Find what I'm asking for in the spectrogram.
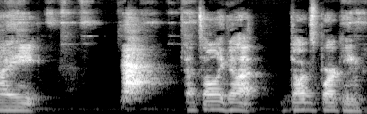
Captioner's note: dog barking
